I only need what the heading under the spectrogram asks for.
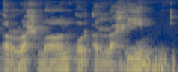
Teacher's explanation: حا کا مخرج الرحمن اور الرحیم، اس میں یہ خیال رکھیے کہ اس میں سانس کی آواز مکس ہو۔ اسی طرح الرحمن اور الرحیم، اس کی را پہ زبر ہے، اور ہم یہ پڑھ چکے ہیں پچھلے سبق میں کہ را کے اوپر زبر ہو تو اس کو بھی پر پڑھا جاتا ہے، تو ان دونوں را کو پر پڑھنا ہے۔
